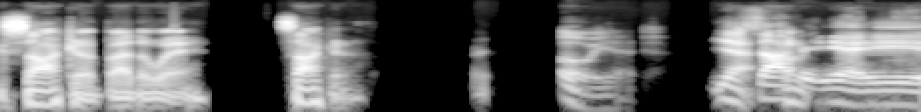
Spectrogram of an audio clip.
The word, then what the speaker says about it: Saka: also we were mispronouncing I think we were mispronouncing Saka by the way Saka oh yeah yeah Saka yeah of course definitely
